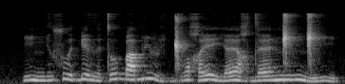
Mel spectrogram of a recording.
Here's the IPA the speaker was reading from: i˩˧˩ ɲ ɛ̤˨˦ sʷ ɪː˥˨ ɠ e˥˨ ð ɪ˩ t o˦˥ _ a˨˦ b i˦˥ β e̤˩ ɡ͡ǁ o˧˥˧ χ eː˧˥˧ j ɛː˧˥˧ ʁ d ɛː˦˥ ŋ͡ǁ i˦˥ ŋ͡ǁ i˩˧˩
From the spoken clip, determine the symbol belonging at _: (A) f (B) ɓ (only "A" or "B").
B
